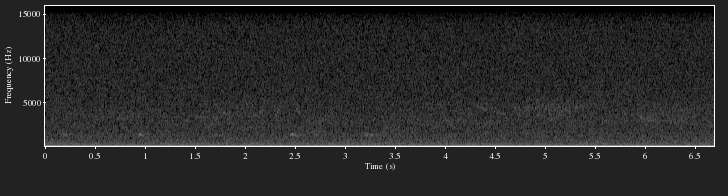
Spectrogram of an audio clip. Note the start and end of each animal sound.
[4.17, 5.64] Black-throated Blue Warbler (Setophaga caerulescens)

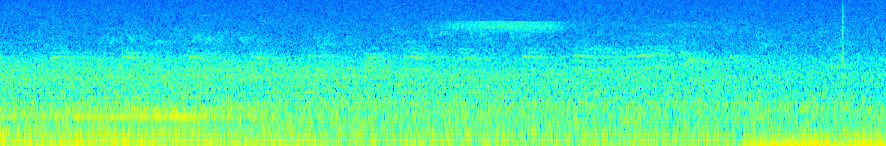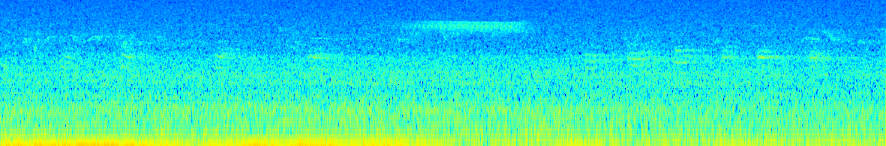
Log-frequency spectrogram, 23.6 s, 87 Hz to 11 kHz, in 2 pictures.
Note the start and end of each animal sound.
[0.34, 10.50] American Crow (Corvus brachyrhynchos)
[5.51, 8.29] Pine Warbler (Setophaga pinus)
[11.62, 13.29] Common Yellowthroat (Geothlypis trichas)
[11.90, 16.43] American Crow (Corvus brachyrhynchos)
[16.43, 19.41] Pine Warbler (Setophaga pinus)
[19.25, 23.63] American Crow (Corvus brachyrhynchos)

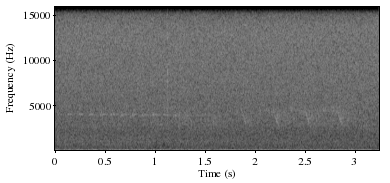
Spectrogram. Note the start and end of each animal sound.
[0.00, 1.47] Dark-eyed Junco (Junco hyemalis)
[1.14, 3.25] Ovenbird (Seiurus aurocapilla)

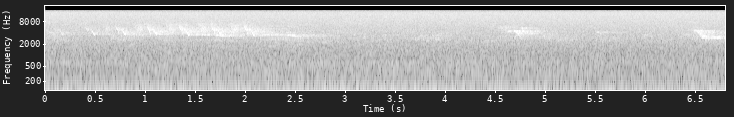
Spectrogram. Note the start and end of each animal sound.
[0.00, 6.80] Blue-headed Vireo (Vireo solitarius)
[0.10, 2.33] Ovenbird (Seiurus aurocapilla)
[1.64, 2.72] Blue Jay (Cyanocitta cristata)

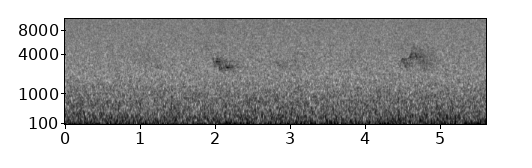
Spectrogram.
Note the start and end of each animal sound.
[0.00, 5.62] Red-eyed Vireo (Vireo olivaceus)

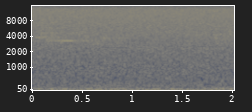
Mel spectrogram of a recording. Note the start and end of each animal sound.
[0.00, 1.11] Hermit Thrush (Catharus guttatus)

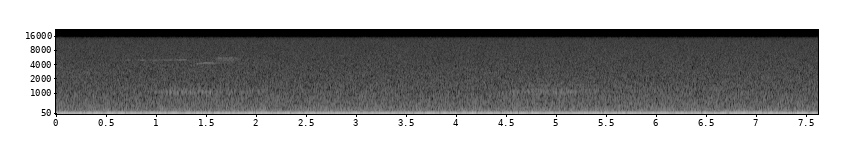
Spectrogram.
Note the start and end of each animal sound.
[0.50, 1.83] Black-throated Green Warbler (Setophaga virens)
[0.90, 1.76] Hairy Woodpecker (Dryobates villosus)
[4.46, 5.41] Hairy Woodpecker (Dryobates villosus)

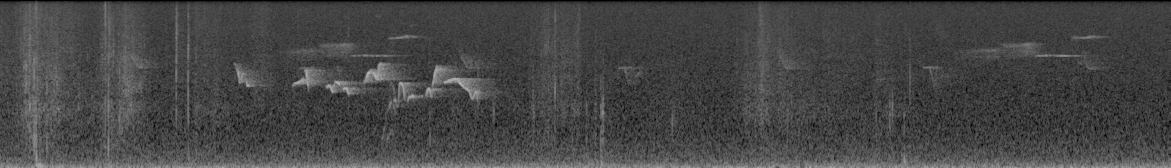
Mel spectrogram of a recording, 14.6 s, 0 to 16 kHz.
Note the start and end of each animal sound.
[2.79, 6.12] Rose-breasted Grosbeak (Pheucticus ludovicianus)
[3.55, 5.32] Black-throated Green Warbler (Setophaga virens)
[7.41, 14.64] Blue-headed Vireo (Vireo solitarius)
[11.97, 13.94] Black-throated Green Warbler (Setophaga virens)

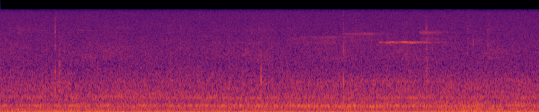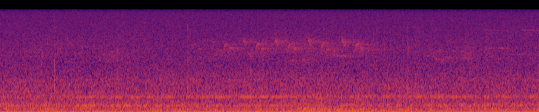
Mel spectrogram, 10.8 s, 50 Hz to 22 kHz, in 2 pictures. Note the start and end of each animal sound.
[2.69, 4.70] Black-throated Green Warbler (Setophaga virens)
[7.07, 9.42] Ovenbird (Seiurus aurocapilla)

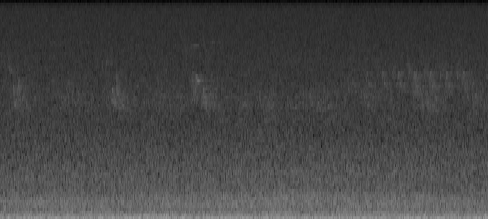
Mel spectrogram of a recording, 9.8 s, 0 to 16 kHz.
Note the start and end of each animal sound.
[0.00, 9.67] Red-eyed Vireo (Vireo olivaceus)
[7.43, 9.71] Ovenbird (Seiurus aurocapilla)

